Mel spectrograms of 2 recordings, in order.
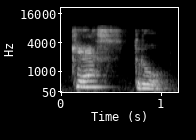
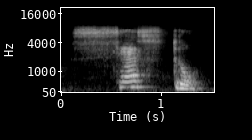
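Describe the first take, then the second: First: The word begins with a K sound. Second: The word begins with an S sound. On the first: The speaker calls it right. "na verdade a, a pronúncia é Questro, com K" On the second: The speaker calls it wrong. "Emmanuel chama de Sestro"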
